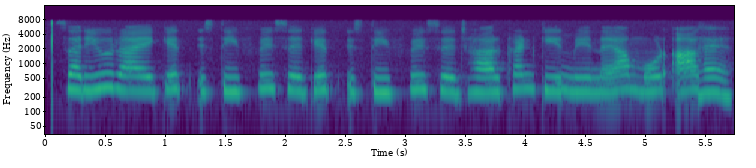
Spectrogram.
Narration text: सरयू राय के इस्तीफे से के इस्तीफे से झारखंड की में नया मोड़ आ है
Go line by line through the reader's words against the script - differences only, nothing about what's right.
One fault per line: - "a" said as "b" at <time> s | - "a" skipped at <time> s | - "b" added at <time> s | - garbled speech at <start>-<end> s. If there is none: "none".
none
